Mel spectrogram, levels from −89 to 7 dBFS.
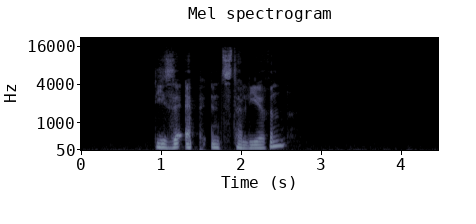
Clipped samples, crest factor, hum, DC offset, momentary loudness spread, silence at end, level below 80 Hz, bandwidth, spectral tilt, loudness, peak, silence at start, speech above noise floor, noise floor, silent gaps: under 0.1%; 20 dB; none; under 0.1%; 7 LU; 1.9 s; -70 dBFS; 16 kHz; -4.5 dB/octave; -40 LUFS; -24 dBFS; 0.9 s; 42 dB; -82 dBFS; none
